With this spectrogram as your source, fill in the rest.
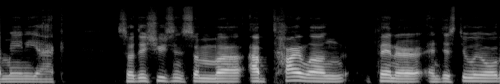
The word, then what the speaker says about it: Abteilung: And this is just doing the panel liners and with this Abteilung.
